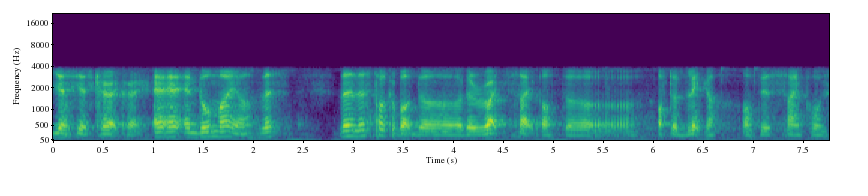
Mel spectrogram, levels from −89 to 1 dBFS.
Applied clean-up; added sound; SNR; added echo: neural separator model SepFormer DNS4.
